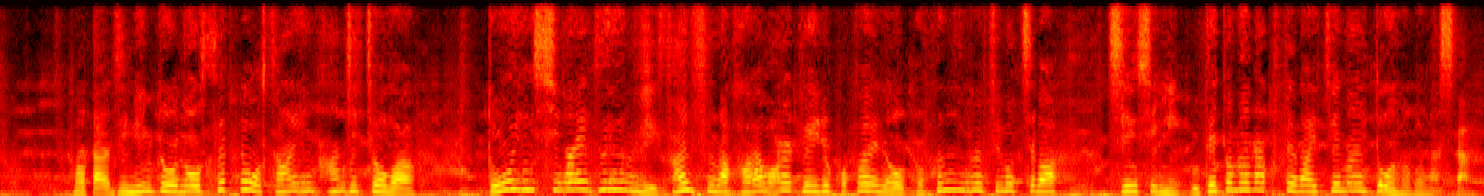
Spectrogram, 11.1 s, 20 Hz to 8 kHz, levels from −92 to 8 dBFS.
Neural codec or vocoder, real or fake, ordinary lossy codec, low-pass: codec, 16 kHz, 1 kbps, FreqCodec, larger model; fake; none; none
